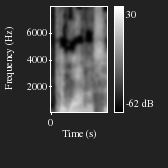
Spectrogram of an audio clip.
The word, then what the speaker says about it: Kiwanis: And Kiwanis is spelt a bit like the start of a Kiwi bird, but then it changes. It's K-I-W-A-N-I-S, Kiwanis Marabin.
